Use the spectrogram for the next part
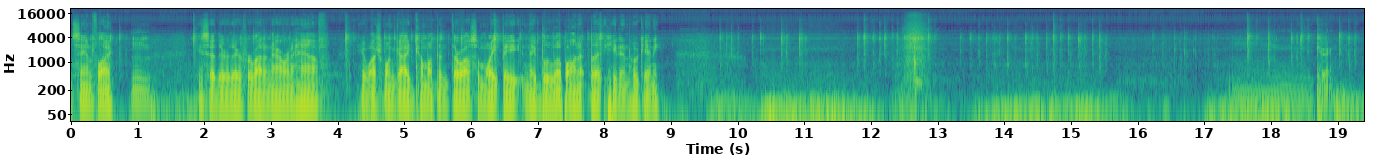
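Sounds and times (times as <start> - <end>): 
speech: 0.0 - 8.9
typing on a sticking computer keyboard: 0.5 - 0.9, 4.1 - 8.2, 9.6 - 11.1, 11.7 - 15.6, 16.2 - 19.3.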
